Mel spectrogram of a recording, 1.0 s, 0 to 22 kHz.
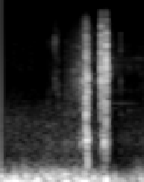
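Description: A single sharp report from a .22 firearm loaded with very old, underpowered ammunition, a short dry crack followed by a brief second snap, close and fairly loud, with no talk.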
